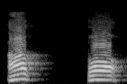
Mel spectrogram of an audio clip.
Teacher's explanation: berarti memang yang membuat tebal itu karena pangkal lidah diangkat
